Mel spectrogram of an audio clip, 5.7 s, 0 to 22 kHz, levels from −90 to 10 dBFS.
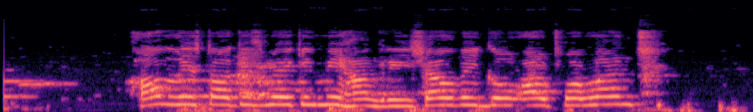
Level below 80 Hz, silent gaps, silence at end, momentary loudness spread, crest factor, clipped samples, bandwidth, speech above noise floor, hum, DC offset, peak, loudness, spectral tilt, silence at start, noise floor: -34 dBFS; none; 0.1 s; 17 LU; 12 dB; under 0.1%; 7.4 kHz; 30 dB; none; under 0.1%; 0 dBFS; -13 LUFS; -5.5 dB/octave; 0.05 s; -42 dBFS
